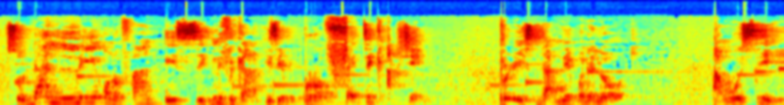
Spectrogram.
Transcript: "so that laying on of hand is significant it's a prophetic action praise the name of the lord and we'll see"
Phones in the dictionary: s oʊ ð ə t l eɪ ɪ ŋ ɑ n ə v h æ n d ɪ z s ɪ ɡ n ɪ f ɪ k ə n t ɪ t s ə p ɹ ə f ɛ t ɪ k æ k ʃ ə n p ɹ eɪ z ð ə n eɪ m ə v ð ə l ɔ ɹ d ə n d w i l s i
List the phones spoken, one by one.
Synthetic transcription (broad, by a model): s oʊ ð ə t l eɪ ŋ ɑ n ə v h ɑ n ɪ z s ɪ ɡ n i f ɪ k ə n t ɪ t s ə p ɹ ə f ɛ t ɪ k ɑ k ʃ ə n p ɹ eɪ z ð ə n eɪ m ə v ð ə l ɔ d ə n w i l s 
